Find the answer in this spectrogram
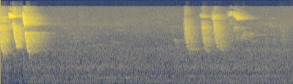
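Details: Chopi blackbird in the totonsidonso singing style: a sharp, high, ringing note, then after a pause a short run of three quick scratchy notes, with a quiet background.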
